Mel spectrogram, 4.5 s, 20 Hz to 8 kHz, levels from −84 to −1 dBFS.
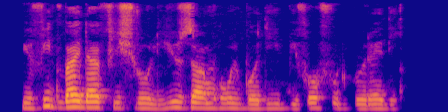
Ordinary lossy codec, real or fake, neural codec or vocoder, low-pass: MP3, 48 kbps; real; none; 7.2 kHz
